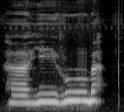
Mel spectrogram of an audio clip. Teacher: Huruf selanjutnya adalah huruf H. Huruf H keluar dengan tenggorokan yang terjauh.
